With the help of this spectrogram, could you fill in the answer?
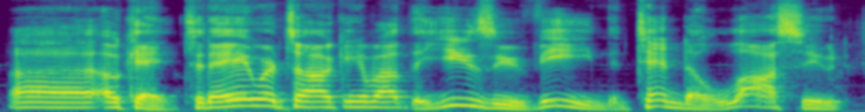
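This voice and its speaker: A man's voice: on the high side, animated, moderate pace, dry recording. A man of about thirty hosting a podcast with casual, jokey, self-deprecating banter. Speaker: podcast host. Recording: music playing behind. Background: background music.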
